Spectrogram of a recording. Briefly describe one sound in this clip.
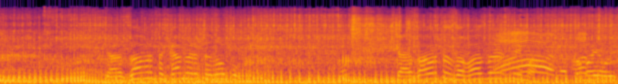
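Other dirt bike engines whine and rev nearby.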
